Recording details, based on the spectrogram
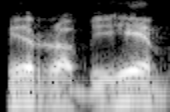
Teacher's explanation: bunyi n-nya jadi masuk melebur ke er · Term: dileburkan tanpa ditahan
